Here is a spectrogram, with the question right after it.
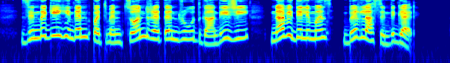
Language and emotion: Kashmiri, neutral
